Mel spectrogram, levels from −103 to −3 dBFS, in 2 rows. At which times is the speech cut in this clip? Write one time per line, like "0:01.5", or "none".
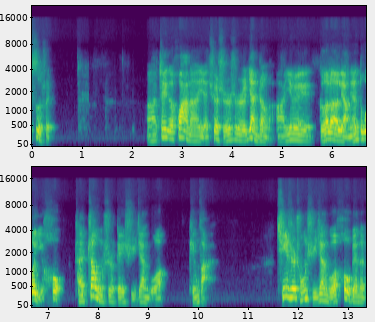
0:01.1
0:07.4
